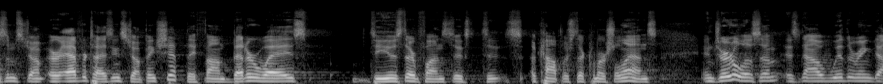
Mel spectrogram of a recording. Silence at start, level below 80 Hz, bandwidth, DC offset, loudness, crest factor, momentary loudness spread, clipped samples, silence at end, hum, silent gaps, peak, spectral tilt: 0 s; -46 dBFS; 14 kHz; under 0.1%; -23 LUFS; 20 dB; 11 LU; under 0.1%; 0 s; none; none; -2 dBFS; -5.5 dB/octave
